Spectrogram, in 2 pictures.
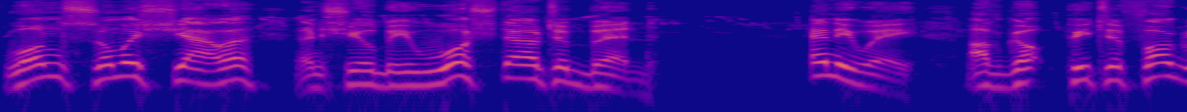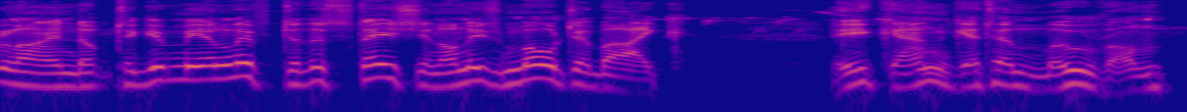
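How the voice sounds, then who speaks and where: Loud, chatty British village handyman, played by a man. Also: medium pitch, expressive, a little slow, lightly acted. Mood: chatty, busy. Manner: emphatic, chatty.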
